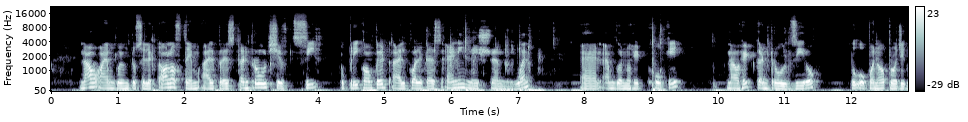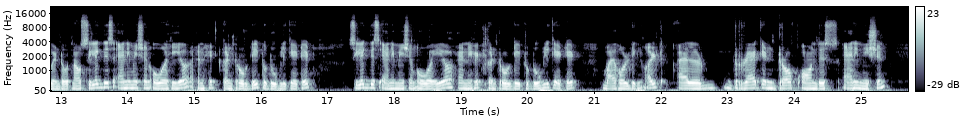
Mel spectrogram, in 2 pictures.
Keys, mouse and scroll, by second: 0.0 click, 1.5 ctrl+a, 3.7 ctrl+shift+c, 5.2-7.6 typing, 9.0 Return, 10.8 ctrl+0, 13.8 click, 15.5 ctrl+d, 17.2 click, 19.1 ctrl+d, 22.0 ctrl+d, 22.6-25.7 alt+drag.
